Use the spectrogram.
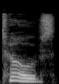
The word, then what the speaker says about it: toves: And toves is pronounced so as to rhyme with groves.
